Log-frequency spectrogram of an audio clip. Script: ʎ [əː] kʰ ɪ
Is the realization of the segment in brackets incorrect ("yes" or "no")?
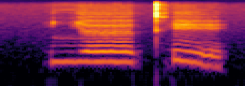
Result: no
